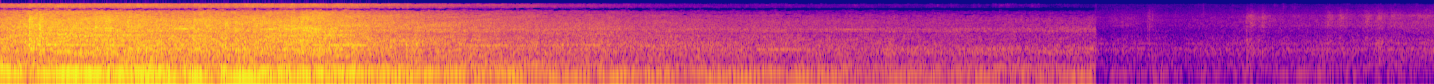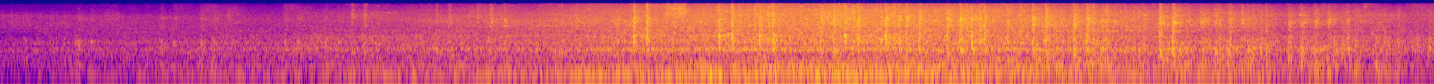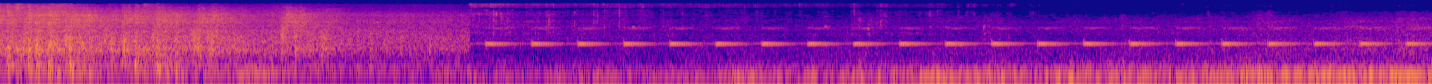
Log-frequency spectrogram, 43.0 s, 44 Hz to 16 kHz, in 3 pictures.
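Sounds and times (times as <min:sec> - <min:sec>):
train passing: 0:00.0 - 0:43.0
wheels clacking over rail joints: 0:12.3 - 0:38.7.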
